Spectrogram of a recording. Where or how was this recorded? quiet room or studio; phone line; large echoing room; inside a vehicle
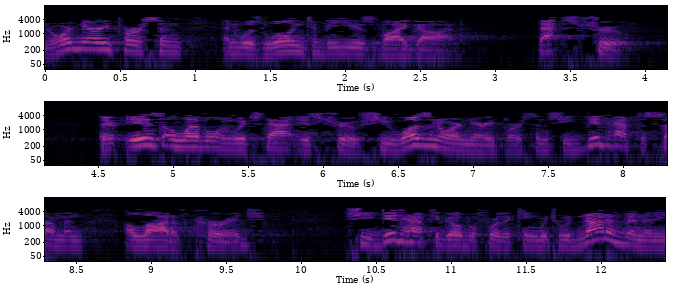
large echoing room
